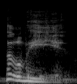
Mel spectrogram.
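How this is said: The voice is rough and raspy. The speaker calls it right.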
